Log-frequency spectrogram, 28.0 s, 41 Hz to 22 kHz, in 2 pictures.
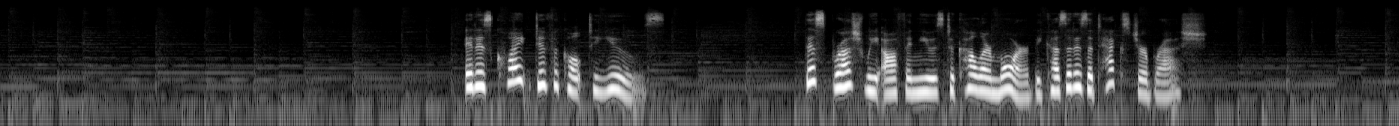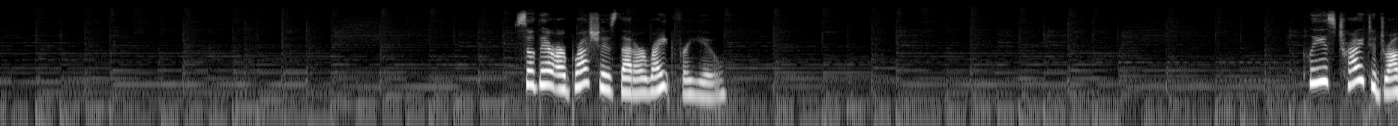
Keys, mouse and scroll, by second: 1.1 space, 1.2 click, 3.1 ctrl+z, 3.5-18.8 drag, 18.8 ctrl+z, 18.9 click, 19.7 1, 21.3-24.9 drag, 24.9 ctrl+t, 26.2-27.9 drag.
